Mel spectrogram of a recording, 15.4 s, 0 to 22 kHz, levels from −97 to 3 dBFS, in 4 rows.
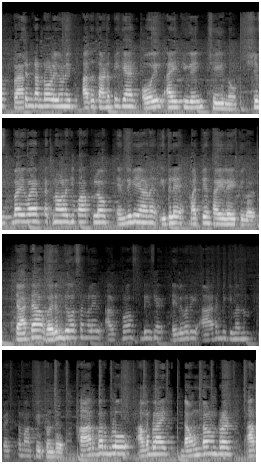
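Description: Damaged data in a compressed stream produces four short disturbances, at 0.28–0.34 s, 4.88–4.94 s, 9.99–10.05 s and 13.70–13.76 s. Each time, corrupted bytes make the decoder misread its frames, lose sync and hunt for the next valid header, leaving a brief glitch. Zipper noise runs from 8.63 to 9.00 s while the level falls by roughly 15 dB. The drop is applied in coarse unsmoothed steps, about a hundred per second, so a fine ticking buzz rides on the sound.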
